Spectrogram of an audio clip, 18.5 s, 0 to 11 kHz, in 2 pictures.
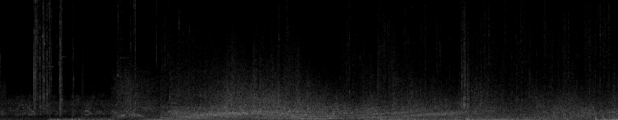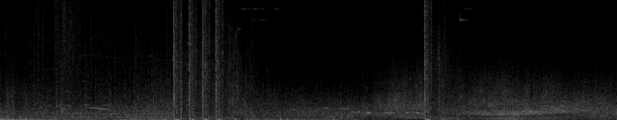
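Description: Battlefield 6 troops attack with gunfire and artillery, heard as muffled explosions and a wash of battle noise, with sharp bursts of rapid shots in the middle and near the end, partly under talk.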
